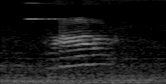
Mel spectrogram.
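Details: A hungry domestic cat gives a short, clear meow lasting about half a second, over a low background rumble.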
